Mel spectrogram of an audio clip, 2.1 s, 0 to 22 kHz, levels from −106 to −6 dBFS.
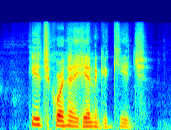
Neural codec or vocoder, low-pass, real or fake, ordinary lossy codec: codec, 16 kHz in and 24 kHz out, 0.8 kbps, FocalCodec, streaming, 65536 codes; 10.8 kHz; fake; none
